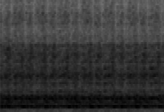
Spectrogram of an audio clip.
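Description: Steady, even small-engine run with no misses, surging or knocks; the mower engine is running normally.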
